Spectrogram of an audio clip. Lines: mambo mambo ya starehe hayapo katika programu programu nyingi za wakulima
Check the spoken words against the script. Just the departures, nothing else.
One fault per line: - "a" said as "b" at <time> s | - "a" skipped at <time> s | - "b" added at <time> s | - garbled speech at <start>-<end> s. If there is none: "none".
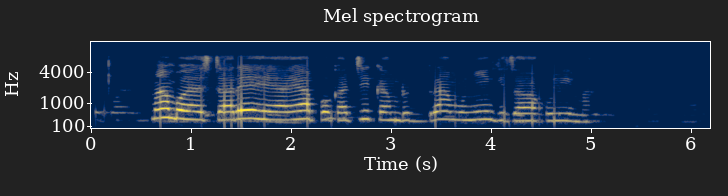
- "mambo" skipped at 0.9 s
- "programu" skipped at 3.7 s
